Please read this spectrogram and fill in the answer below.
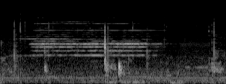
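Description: A steady, high electronic tone sounds for about a second and a half, with a couple of short clicks as the relay's front-panel keys are pressed. A low electrical hum runs underneath.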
